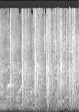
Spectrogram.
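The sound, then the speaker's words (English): A short burst of scattered audience applause, several hands clapping unevenly at a moderate level, with a faint murmur of voices underneath. “You're clapping for him? Don't clap for him!”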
